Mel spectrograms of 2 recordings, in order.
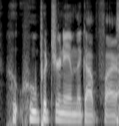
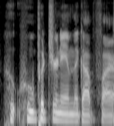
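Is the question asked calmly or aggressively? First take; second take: aggressively; aggressively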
